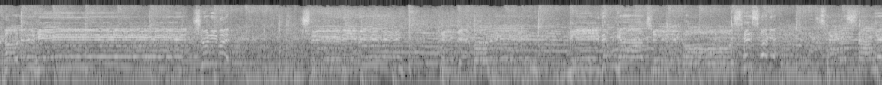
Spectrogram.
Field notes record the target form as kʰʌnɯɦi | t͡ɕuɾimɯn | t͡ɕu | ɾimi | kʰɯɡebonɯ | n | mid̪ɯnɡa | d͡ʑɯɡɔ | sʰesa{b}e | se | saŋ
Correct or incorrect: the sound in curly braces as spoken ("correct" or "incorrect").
incorrect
